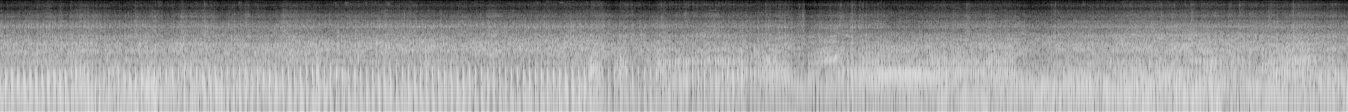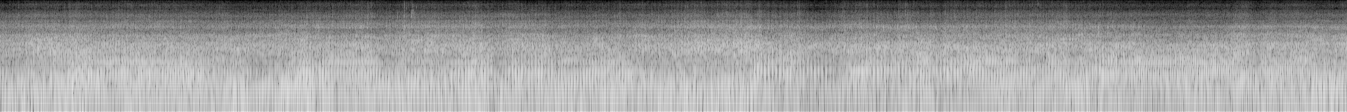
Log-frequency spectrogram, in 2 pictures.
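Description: A dirt bike engine revs and roars up close, rising and falling with the throttle.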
